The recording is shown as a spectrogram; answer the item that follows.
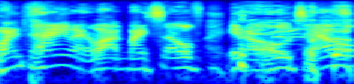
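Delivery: put-on voice of a seven-year-old child. Retelling a hotel story as Steve-O as a seven-year-old. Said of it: "I can do it as Steve-O, as a seven-year-old".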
